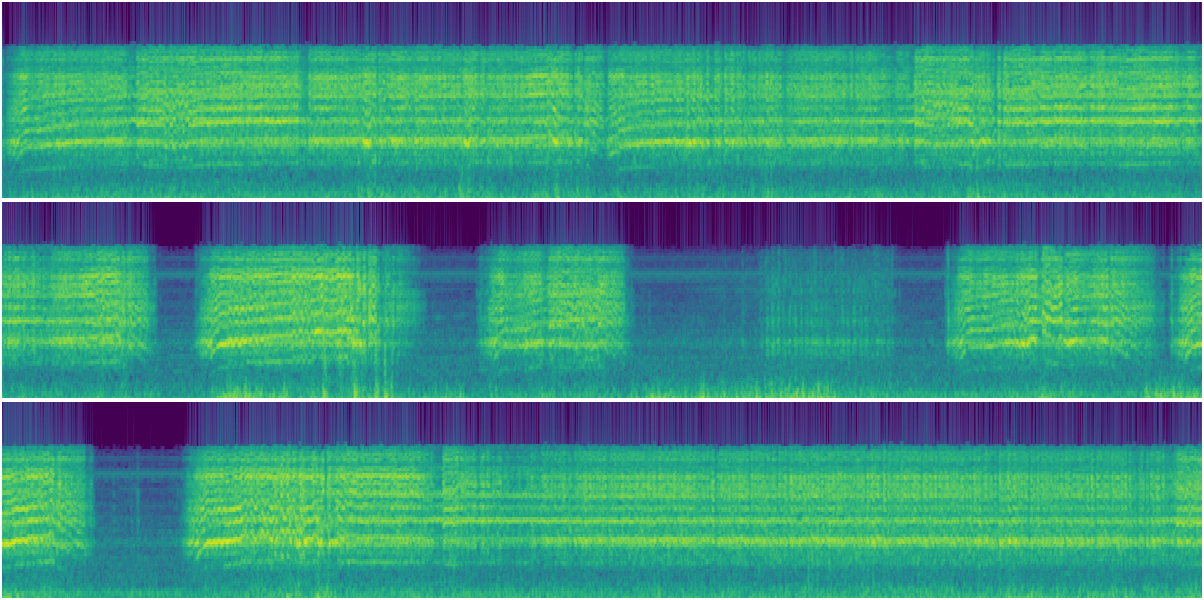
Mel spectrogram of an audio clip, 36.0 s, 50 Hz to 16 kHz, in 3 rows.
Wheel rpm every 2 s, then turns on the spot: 110, 160, 160, 150, 160, 160, 120, 110, 70, 40, 30, 100, 50, 130, 160, 160, 160, 160.
18-20 24-26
